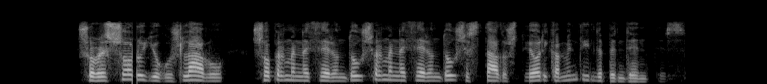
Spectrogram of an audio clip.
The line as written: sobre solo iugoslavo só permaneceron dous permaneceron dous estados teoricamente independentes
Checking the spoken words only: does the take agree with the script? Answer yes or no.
yes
